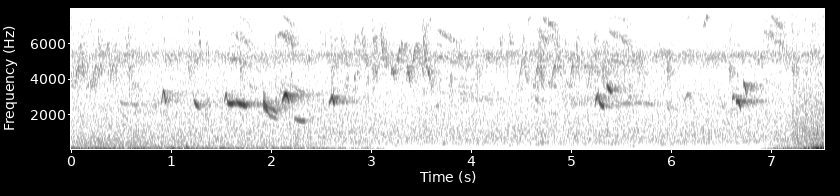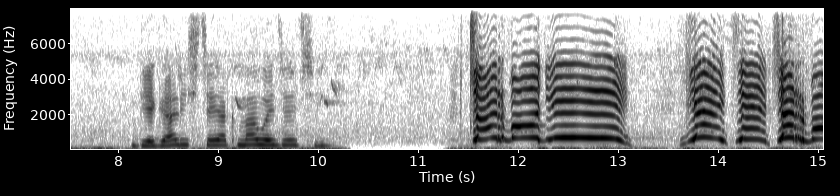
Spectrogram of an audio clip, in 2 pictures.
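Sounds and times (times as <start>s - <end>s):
faint songbird chirps: 0.0s - 15.0s.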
